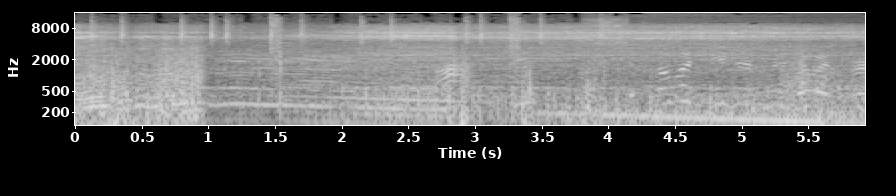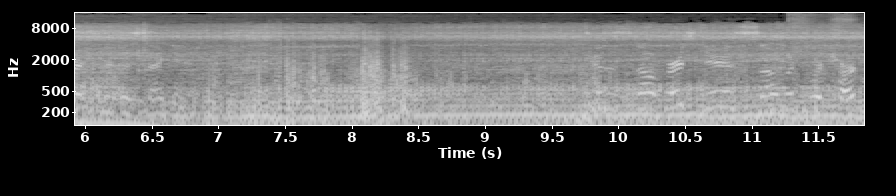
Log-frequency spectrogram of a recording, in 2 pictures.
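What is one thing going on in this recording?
A motorcycle engine hums and revs, shifting pitch as the bike rides slowly.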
